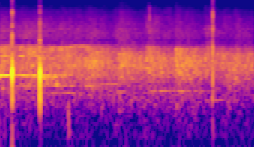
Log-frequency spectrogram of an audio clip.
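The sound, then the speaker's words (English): Church audience applause welcoming a pastor to the stage: a steady wash of many hands clapping, with a few sharper single claps standing out, continuous throughout. “So would you put your hands together?”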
